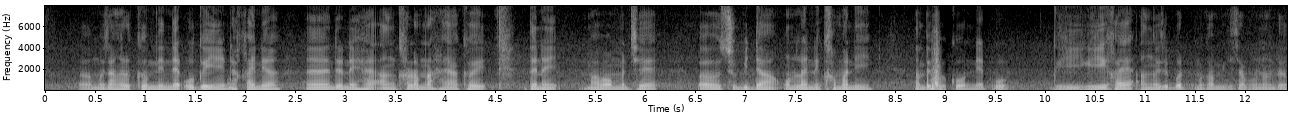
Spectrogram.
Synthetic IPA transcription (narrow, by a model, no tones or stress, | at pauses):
mɯzaŋɾɯkʰɯmninet̚ʔɔɾ̚ɡɯjnitʰakʰajnɯ | dɯnɯjɦajʔa̰ŋkʰalamnaɦajakʰɯjtɯnɯjmabamɯnse | subidaɔ̰nlajnːɯkʰamani | ambepʰekʰɔnet̚ɔɾk̚ | ɡɡiɡikʰajʔa̰ŋɯzɯbɯt̚mɯɡamiɡizabɯnaŋdɯŋ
